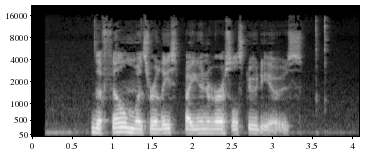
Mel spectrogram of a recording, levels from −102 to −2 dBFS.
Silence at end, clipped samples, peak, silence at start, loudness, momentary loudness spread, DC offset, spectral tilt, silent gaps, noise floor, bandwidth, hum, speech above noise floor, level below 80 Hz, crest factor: 0.75 s; under 0.1%; -2 dBFS; 0.75 s; -17 LUFS; 12 LU; under 0.1%; -6.5 dB/octave; none; -46 dBFS; 15 kHz; none; 30 dB; -58 dBFS; 16 dB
